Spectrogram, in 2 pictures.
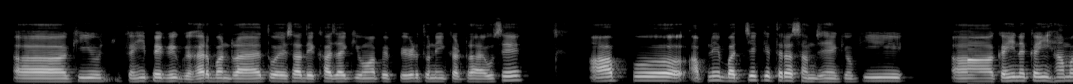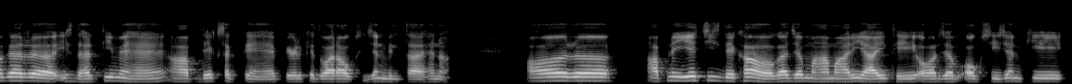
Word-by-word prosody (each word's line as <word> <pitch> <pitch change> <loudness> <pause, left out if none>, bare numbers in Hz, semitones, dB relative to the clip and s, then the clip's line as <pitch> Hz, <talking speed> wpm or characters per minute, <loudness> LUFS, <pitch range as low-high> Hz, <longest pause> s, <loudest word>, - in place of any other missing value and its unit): कि 145 +2 +1
कहीं 150 +2 -4
पे 160 - +3
भी 155 +1 -1
घर 145 +4 +2
बन 150 -1 -2
रहा 140 -1 +2
है, 145 - +2
तो 145 +1 -1
ऐसा 150 +2 +2
देखा 145 +1 0
जाए 145 0 +1
कि 150 +1 -10
वहाँ 145 0 -2
पे 150 - -2
पेड़ 145 +1 -3
तो 150 - -7
नहीं 150 -1 -6
कट - - -4
रहा 140 0 0
है। 135 - 0
उसे 190 +8 -1 0.7
आप 175 +3 +2 0.7
अपने 195 +1 -4
बच्चे 160 +5 +1
की 195 +1 -2
तरह 180 -2 +2
समझें 145 -4 -5
क्योंकि 160 +3 -3 0.5
अ, - - -8 0.4
कहीं 165 +2 +1
न 175 - +1
कहीं 175 -2 +1
हम 165 +1 -4
अगर 175 -1 +3 0.3
इस 150 0 -8
धरती 140 +5 -2
में 160 -2 -1
हैं, 135 +2 -4
आप 140 -1 -3
देख 150 0 -2
सकते 145 - -6
हैं 125 0 -6
पेड़ 135 0 -3
के 135 - -7
द्वारा 135 0 +3
ऑक्सीज़न 150 +3 -6
मिलता 125 -1 -3
है। 120 - -2
है 130 - -8
ना? 115 -4 -9 0.8
और 175 +2 +4 0.8
आपने 180 +5 -3
ये 185 +2 +6
चीज़ 190 -1 -8
देखा 170 +1 +2
होगा 145 0 +4
जब 155 - +3
महामारी 145 0 -1
आई 140 +2 +3
थी 135 +2 -2
और 135 -2 0
जब 140 0 -1
ऑक्सीज़न 140 +2 -6
की 145 -1 -3
145 Hz, 180 wpm, -23 LUFS, 140-160 Hz, 0.8 s, ये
